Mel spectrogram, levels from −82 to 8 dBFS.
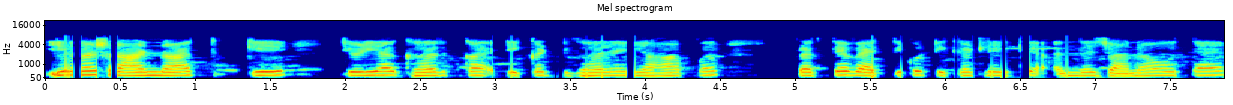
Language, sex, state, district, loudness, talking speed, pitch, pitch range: Hindi, female, Uttar Pradesh, Varanasi, -16 LUFS, 150 wpm, 235 Hz, 220-250 Hz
